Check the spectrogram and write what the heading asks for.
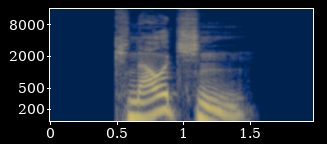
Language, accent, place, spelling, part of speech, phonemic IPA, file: German, Germany, Berlin, knautschen, verb, /ˈknaʊ̯tʃən/, De-knautschen.ogg
- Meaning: to squeeze; to crumple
